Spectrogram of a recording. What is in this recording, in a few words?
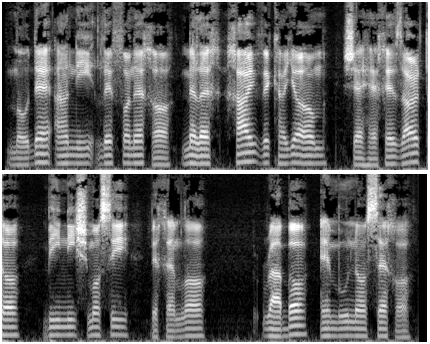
ashkenazis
